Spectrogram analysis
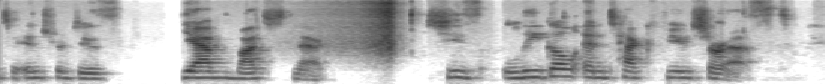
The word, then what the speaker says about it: Muchnik: Muchnik. Am I saying it right? Muchnik, yeah.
